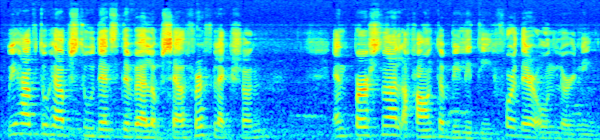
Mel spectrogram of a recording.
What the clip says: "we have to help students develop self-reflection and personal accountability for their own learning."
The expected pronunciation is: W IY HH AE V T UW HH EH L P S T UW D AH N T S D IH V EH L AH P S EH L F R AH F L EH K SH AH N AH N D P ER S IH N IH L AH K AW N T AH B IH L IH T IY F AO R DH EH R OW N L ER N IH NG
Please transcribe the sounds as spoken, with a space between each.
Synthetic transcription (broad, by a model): W IY HH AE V T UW HH EH L P S T UW D AH N T S D IH V EH L AH P S EH L F R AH F L EH K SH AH N AH N D P ER S IH N IH L AH K AW N T AH B IH L IH T IY F AO R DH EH R OW N L ER N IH NG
